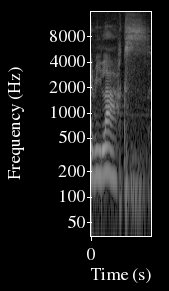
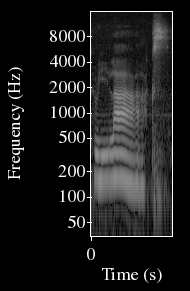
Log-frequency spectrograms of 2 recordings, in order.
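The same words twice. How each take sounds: First: Said in the usual way. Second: Relax drawn out lower and softer; soothing relax. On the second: Shown as a demonstration. Telling the audience to relax, soothing and lower. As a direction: ease it down like a calm sigh. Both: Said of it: "one of the other things I like to say".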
